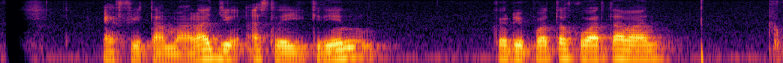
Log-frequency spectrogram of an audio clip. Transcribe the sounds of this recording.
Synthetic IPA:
ʔɛfit̪amalad͡ʒɨŋʔa̰sliɡɾin | kɨrdipɔt̪ɔkəwart̪awan

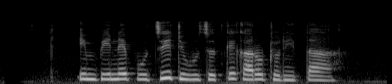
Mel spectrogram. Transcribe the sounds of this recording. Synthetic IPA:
ʔimpinepud̥ʒ̥i̤d̪̥i̤wud̥ʒ̥ṳt̪̚kekaɾoɖ̥o̤nit̪a

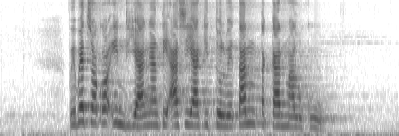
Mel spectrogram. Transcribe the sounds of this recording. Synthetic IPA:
wiwɪt̪̚sɔkɔʔind̪iaŋant̪iʔasiakid̪̥ʊ̤lwet̪ant̪əkanmaluku

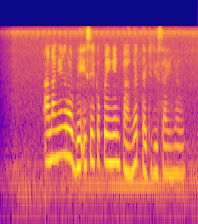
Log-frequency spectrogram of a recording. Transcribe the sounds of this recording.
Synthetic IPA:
ʔanaŋɪŋrobi̤ʔisɪhkəpeŋɪnb̥ä̤ŋət̪̚d̪̥ä̤d̪̥i̤d̪̥isainəl

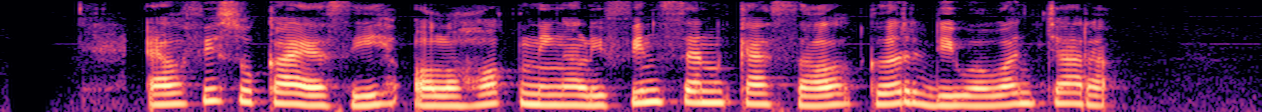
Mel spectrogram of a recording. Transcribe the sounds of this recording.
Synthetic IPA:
ʔɛlfisukaɛsihɔlɔɦɔk̚niŋalifinsɛnkasəlkɨrdiwawaɲt͡ʃaɾa

